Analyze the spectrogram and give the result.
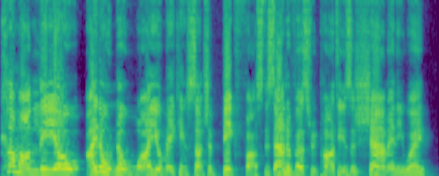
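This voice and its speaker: A woman's voice: on the high side, moderate pace, a bit bright, pitched above the performer's own voice, natural voice. A woman voicing an irritated, indignant middle-aged mother who exclaims and protests her innocence in an audio story. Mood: irritated, defiant.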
